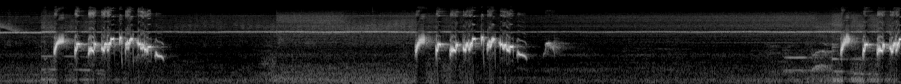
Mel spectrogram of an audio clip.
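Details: Caged red-whiskered bulbul singing the three-syllable 'double' (เบิ้ล) song used to train young birds: two bright, warbling phrases of rapid chirpy notes, with a third beginning at the end, over a steady high whine.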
